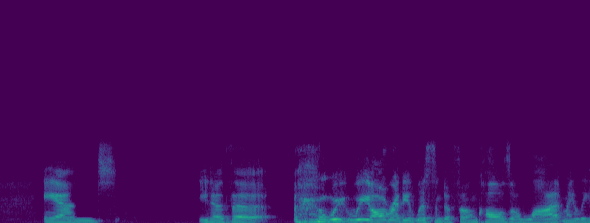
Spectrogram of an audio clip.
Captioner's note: chuckles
